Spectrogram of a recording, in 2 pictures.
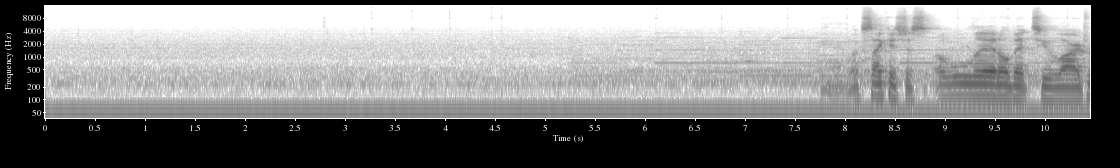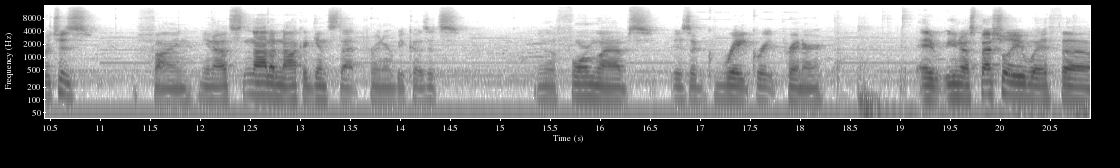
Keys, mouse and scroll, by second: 3.6 right click, 4.4 click, 6.0 click, 7.4 click, 8.6 click, 9.6 click, 10.6 click, 12.1 scroll up 1, 12.6 scroll down 1, 13.7 click, 15.1-16.4 right drag.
